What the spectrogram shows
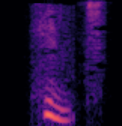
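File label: "hint", English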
